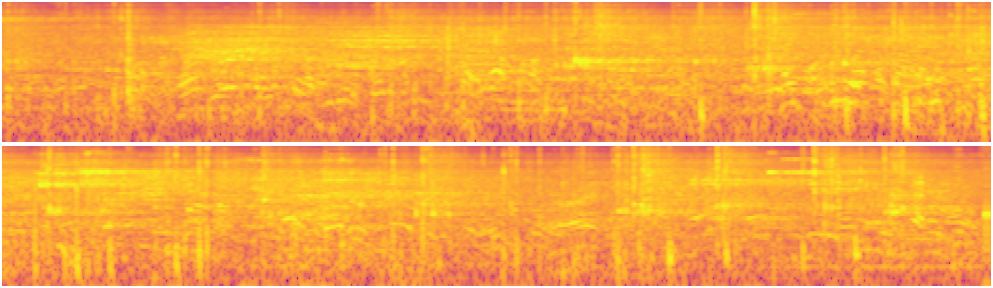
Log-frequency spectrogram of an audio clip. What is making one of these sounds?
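Paddles hit plastic balls with sharp pops.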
